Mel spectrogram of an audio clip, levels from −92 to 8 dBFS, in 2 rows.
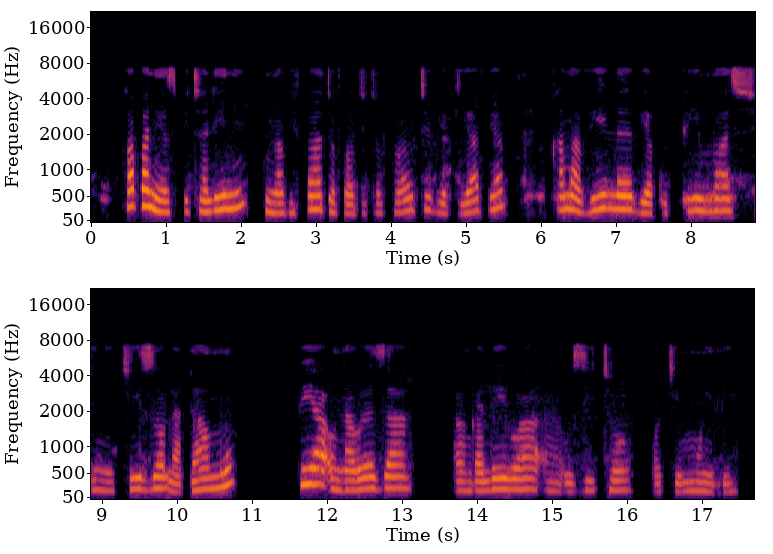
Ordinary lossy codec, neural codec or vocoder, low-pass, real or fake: AAC, 48 kbps; vocoder, 22.05 kHz, 80 mel bands, Vocos; 7.2 kHz; fake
